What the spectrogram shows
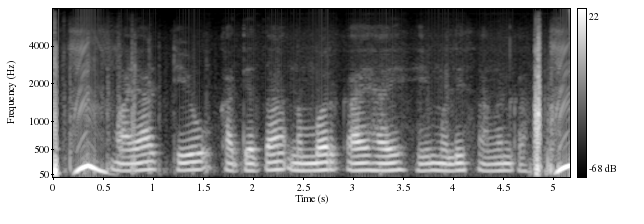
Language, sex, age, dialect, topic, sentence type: Marathi, male, 18-24, Varhadi, banking, question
